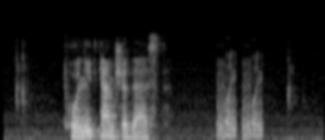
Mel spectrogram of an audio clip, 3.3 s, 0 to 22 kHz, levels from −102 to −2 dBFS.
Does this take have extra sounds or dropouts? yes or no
yes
